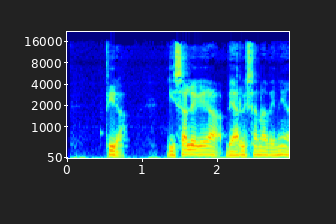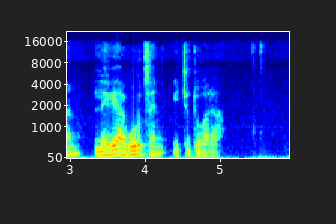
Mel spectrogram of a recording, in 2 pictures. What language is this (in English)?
Basque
